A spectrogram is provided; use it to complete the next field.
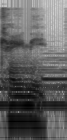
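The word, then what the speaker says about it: knight: Consider night. Why does it contain a K and GH once those letters were pronounced K-neat?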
